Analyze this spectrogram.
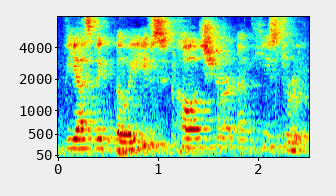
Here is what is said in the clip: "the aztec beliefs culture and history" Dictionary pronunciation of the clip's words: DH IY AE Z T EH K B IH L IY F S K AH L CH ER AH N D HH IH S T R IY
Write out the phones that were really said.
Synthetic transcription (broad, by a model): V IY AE S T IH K B IH L IY F S K AH L CH ER AH N D HH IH S T R IY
